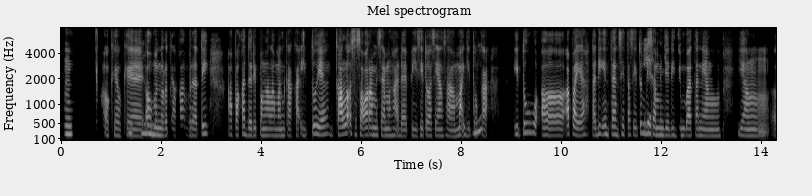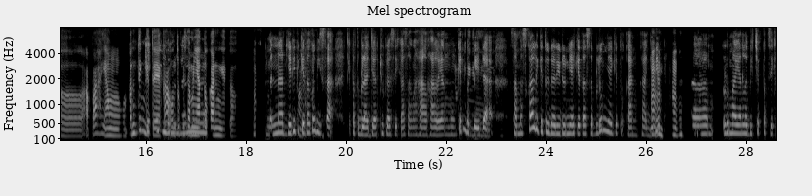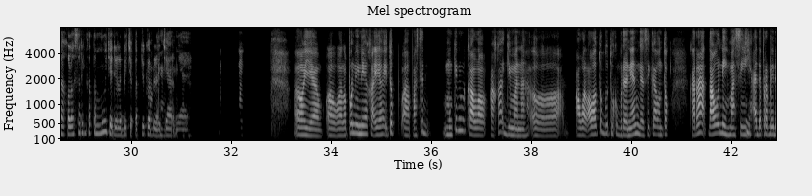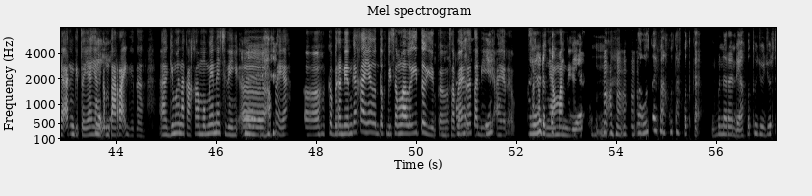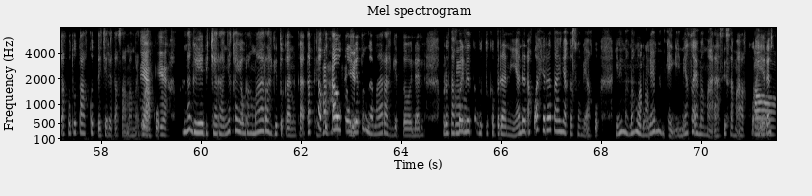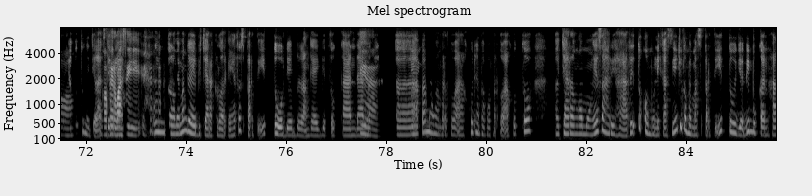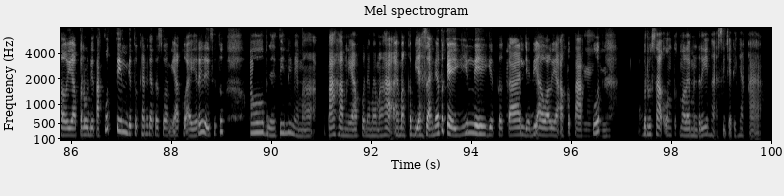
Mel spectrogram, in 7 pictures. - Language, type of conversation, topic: Indonesian, podcast, Pernahkah kamu merasa hidup di antara dua dunia, dan seperti apa pengalamanmu?
- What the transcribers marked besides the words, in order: tongue click; other background noise; in English: "me-manage"; laughing while speaking: "Eee, keberanian"; chuckle; tapping; chuckle; chuckle; unintelligible speech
